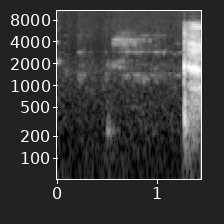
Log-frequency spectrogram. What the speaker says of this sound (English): I'm coughing, something else is trying to stop me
